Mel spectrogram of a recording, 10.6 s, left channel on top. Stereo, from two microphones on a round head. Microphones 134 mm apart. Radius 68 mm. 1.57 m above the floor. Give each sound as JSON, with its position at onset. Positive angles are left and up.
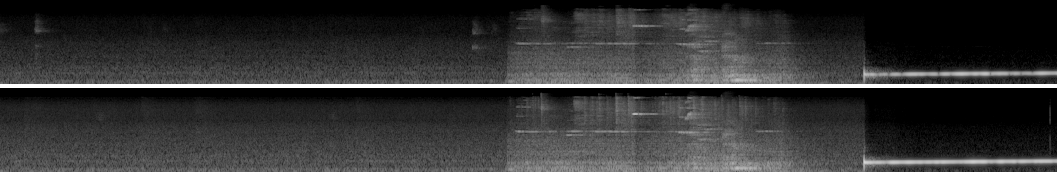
{"t": 5.1, "sound": "a squeak", "side_deg": -35, "distance_m": 0.5}
{"t": 6.9, "sound": "a cough", "side_deg": 25, "distance_m": 0.5}
{"t": 8.6, "sound": "an alarm", "side_deg": -60, "distance_m": 0.5}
